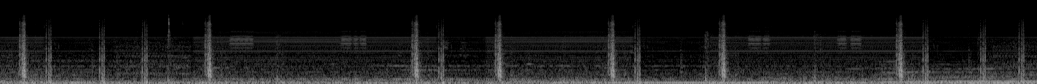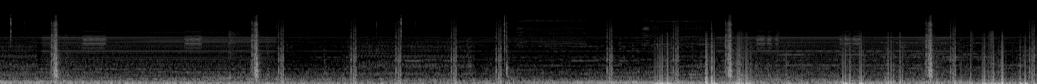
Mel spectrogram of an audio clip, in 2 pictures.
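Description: Electronic static hisses and crackles.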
